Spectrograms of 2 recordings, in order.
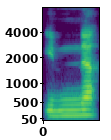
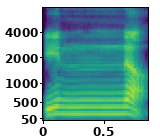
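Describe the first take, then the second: First: The doubled n is said plainly without nasal hold. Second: The doubled n is held with a nasal hum. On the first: The speaker calls it wrong. "ഇന്ന എന്ന് പറഞ്ഞാൽ പോരാ" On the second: The speaker calls it right. "മണിച്ചുച്ചരിക്കണം"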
